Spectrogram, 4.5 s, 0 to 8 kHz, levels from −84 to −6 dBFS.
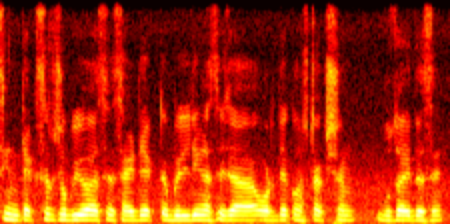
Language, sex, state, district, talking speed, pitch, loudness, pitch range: Bengali, male, Tripura, West Tripura, 145 wpm, 175 Hz, -13 LUFS, 165-180 Hz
